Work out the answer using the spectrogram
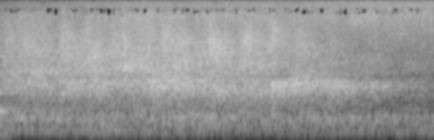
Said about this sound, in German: Karlsruhe, bitte einmal nach vorne kommen. Juhu! Ein kleiner Applaus für Karlsruhe.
